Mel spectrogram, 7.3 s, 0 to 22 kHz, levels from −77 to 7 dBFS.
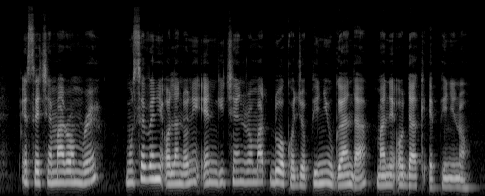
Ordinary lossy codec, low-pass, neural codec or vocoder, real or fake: none; 19.8 kHz; none; real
